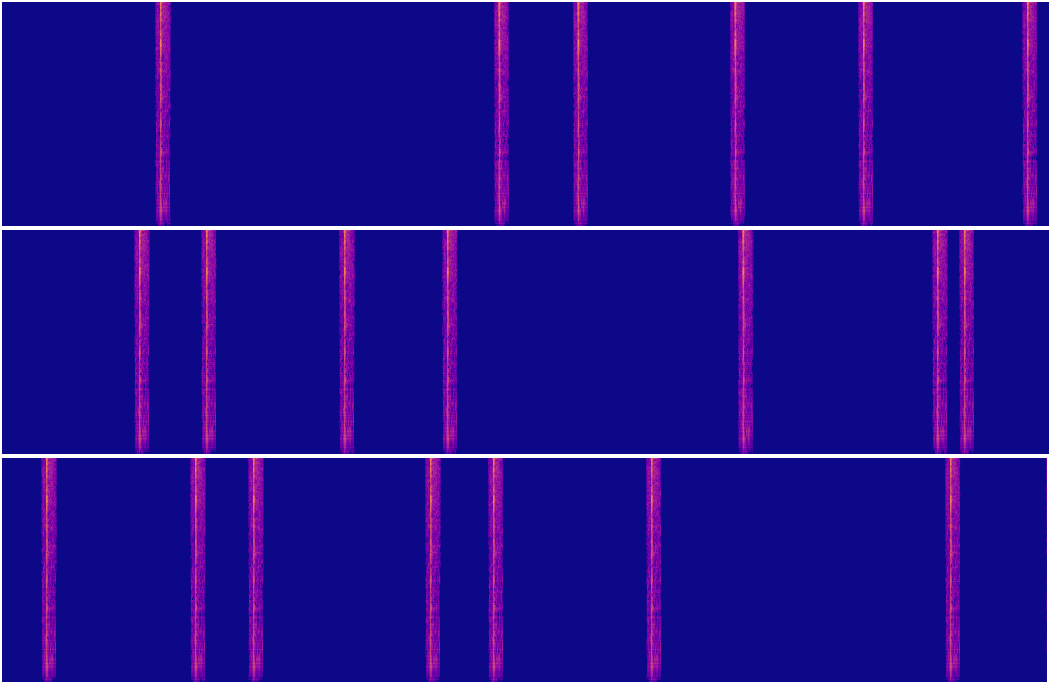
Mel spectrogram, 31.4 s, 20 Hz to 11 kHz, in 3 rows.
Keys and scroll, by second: 0.4 i, 2.8 n, 4.4 z, 5.4 space, 6.5 v, 11.3 z, 12.2 space, 13.4 v, 15.5 Delete, 17.3 z, 19.0 v.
